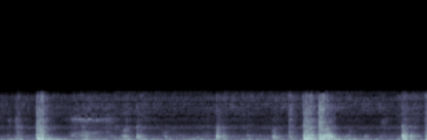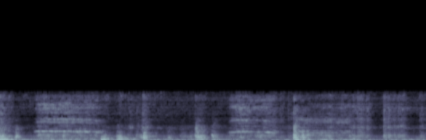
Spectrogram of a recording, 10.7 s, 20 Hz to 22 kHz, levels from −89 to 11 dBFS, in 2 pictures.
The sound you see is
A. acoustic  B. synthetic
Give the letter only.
B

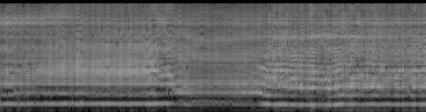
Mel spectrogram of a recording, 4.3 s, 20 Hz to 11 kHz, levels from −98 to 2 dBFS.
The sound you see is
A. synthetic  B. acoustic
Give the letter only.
A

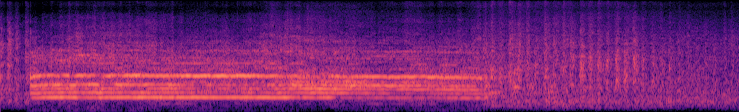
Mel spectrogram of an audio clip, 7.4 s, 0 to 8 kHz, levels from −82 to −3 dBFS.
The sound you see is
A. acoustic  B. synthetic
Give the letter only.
B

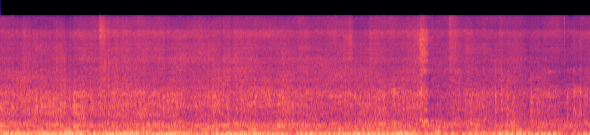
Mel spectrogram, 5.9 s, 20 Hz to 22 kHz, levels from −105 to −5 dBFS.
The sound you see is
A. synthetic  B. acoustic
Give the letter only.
A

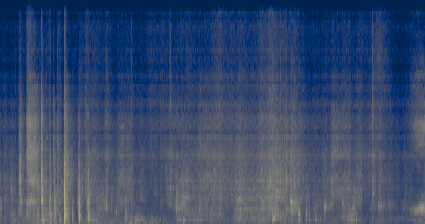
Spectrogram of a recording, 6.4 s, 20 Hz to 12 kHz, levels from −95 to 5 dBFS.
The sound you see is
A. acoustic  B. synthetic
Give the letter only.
B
